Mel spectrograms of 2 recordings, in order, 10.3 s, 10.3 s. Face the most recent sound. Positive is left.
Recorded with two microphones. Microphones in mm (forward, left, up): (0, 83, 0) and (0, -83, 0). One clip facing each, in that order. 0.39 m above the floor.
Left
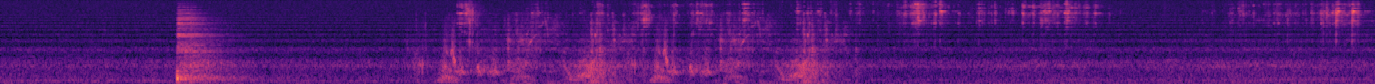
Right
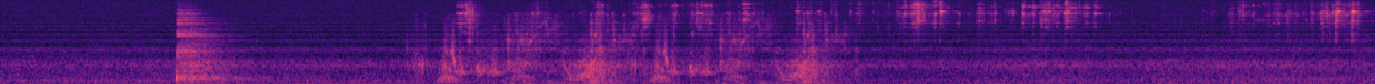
turn(degrees=-40)  # may be behind; listen again after turning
